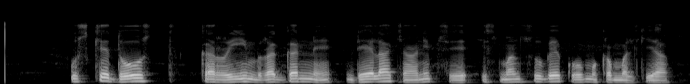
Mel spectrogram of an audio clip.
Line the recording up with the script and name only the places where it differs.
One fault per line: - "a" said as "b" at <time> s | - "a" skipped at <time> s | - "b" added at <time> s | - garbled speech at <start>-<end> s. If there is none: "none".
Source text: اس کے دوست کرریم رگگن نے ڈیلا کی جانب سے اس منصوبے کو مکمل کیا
- "کی" skipped at 3.9 s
